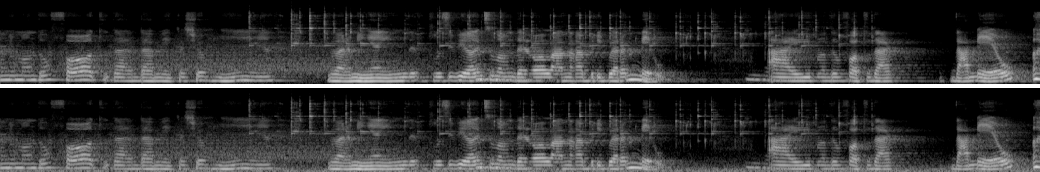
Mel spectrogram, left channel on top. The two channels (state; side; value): noise; right; rumble, 14 dB below the sound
